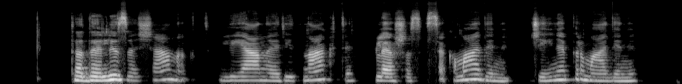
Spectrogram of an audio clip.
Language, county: Lithuanian, Utena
